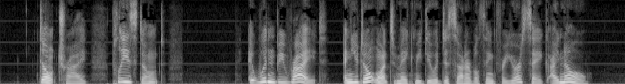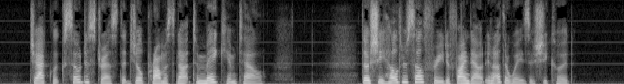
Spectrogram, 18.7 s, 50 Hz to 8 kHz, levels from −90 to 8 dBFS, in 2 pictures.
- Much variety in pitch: Yes, wide, 6.5 semitones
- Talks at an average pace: Yes, average, 160 wpm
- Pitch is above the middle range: Yes, high, 195 Hz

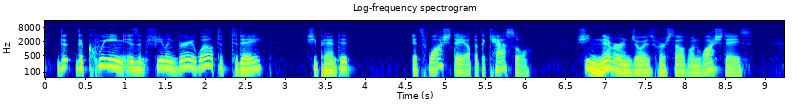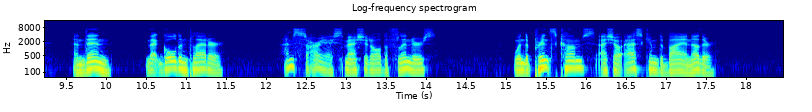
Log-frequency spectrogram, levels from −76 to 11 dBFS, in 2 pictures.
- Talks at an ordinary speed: Yes, average, 160 wpm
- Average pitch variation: Yes, average, 4.9 semitones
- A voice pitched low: Yes, low, 125 Hz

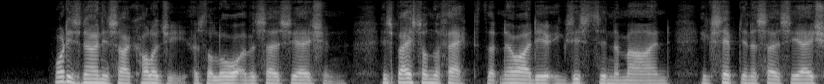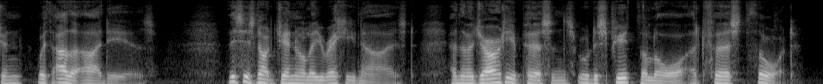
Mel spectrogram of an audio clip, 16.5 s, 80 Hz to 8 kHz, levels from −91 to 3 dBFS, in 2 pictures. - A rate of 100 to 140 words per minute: No, average, 165 wpm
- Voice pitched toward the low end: Yes, low, 120 Hz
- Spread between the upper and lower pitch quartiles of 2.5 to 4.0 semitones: Yes, average, 3.0 semitones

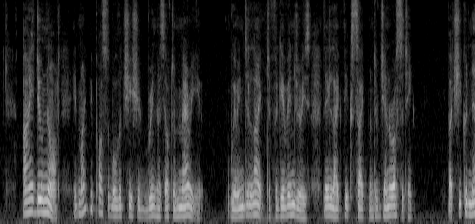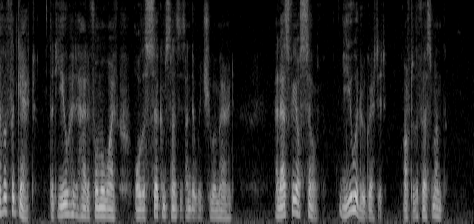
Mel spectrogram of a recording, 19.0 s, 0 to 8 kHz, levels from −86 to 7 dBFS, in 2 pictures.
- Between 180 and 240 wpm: Yes, average, 185 wpm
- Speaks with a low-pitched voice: Yes, low, 120 Hz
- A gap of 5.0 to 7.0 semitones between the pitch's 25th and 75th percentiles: No, average, 4.1 semitones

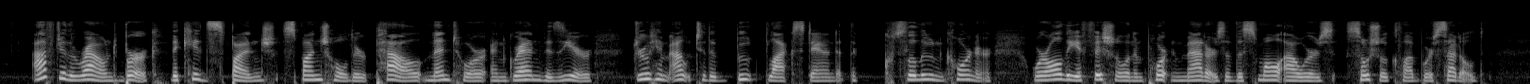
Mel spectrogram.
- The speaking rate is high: No, average, 155 wpm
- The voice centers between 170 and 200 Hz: Yes, high, 190 Hz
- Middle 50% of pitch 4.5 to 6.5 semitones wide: No, average, 3.7 semitones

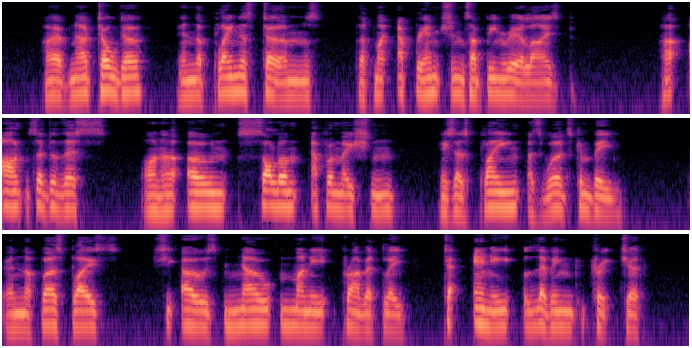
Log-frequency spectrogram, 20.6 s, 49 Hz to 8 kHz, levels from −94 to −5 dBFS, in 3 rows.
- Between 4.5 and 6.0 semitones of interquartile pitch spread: No, narrow, 2.4 semitones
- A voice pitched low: Yes, low, 125 Hz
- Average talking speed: No, slow, 130 wpm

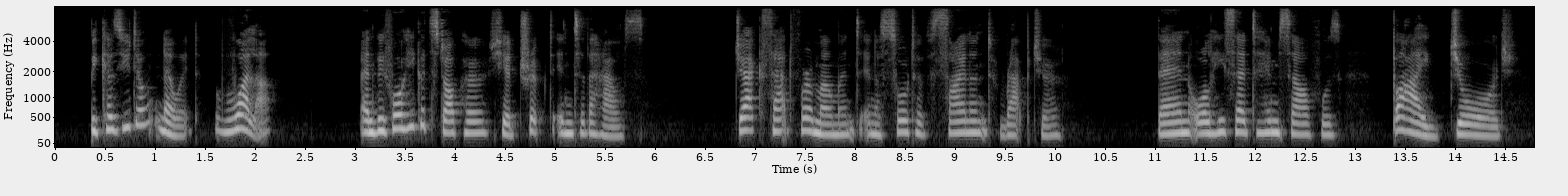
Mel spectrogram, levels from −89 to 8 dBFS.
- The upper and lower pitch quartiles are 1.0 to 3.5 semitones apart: No, average, 4.0 semitones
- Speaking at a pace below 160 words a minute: Yes, average, 150 wpm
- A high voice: Yes, high, 205 Hz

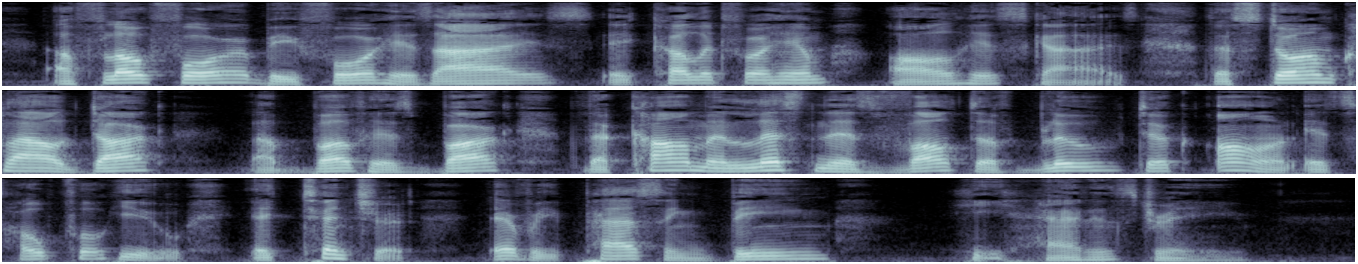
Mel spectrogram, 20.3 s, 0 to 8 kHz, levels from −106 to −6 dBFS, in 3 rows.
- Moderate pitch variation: No, wide, 6.6 semitones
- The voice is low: Yes, low, 110 Hz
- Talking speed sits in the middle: No, slow, 120 wpm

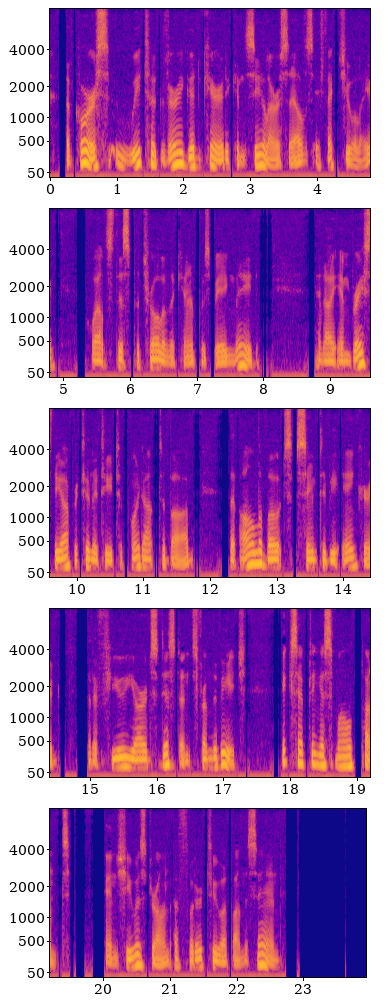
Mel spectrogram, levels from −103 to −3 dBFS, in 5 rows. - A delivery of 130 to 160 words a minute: Yes, average, 155 wpm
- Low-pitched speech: Yes, low, 110 Hz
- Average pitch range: No, wide, 6.5 semitones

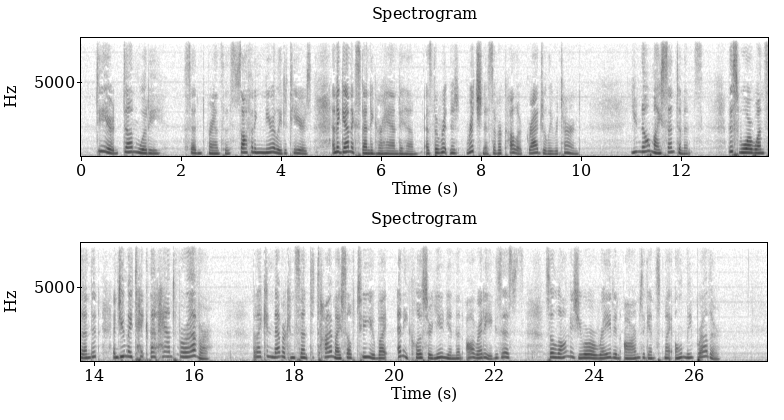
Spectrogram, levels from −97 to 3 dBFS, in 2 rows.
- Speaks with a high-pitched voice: Yes, high, 245 Hz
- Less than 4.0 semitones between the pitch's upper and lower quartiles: No, average, 5.0 semitones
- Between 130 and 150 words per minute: Yes, average, 140 wpm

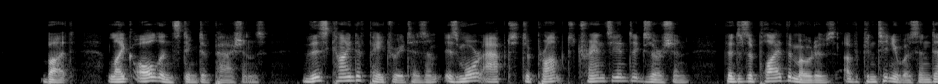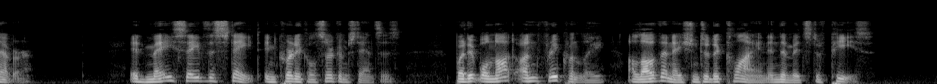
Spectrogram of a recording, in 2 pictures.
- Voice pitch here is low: Yes, low, 125 Hz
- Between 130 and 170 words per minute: Yes, average, 150 wpm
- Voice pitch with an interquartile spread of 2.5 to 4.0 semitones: No, wide, 5.5 semitones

